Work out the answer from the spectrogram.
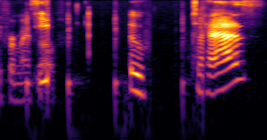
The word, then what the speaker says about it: Kaz: Kaz, not Kaz. Microphone Kaz. is free. Think like Cassie, like that kind of Cassie. like Thank you, Kaz with the Kaz. K-A-Z. Okay.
